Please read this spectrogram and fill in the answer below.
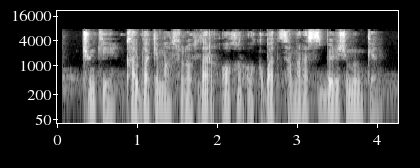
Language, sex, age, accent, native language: Uzbek, male, 18-24, Navoiy, Uzbek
